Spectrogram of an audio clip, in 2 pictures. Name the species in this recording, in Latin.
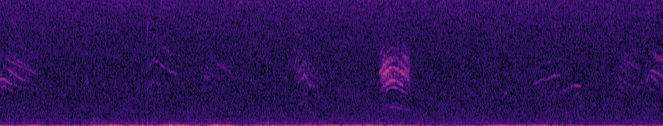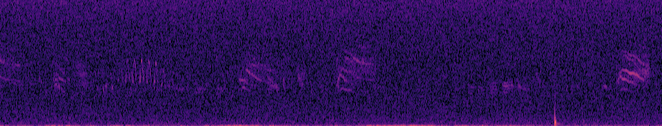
Chlorodrepanis virens, Alauda arvensis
